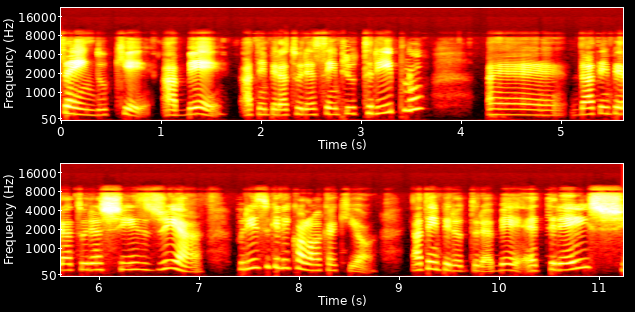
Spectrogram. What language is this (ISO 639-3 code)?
por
